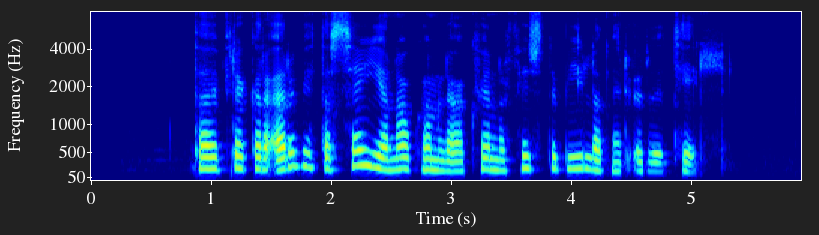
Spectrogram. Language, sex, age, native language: Icelandic, female, 40-49, Icelandic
